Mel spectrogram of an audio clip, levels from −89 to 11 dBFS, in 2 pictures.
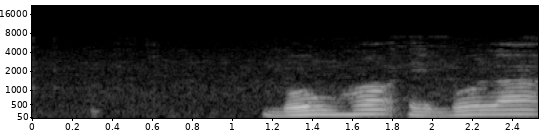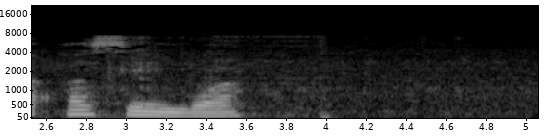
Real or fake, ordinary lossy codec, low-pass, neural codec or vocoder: real; MP3, 32 kbps; 7.2 kHz; none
